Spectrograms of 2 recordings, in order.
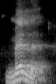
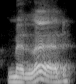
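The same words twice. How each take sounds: First: Meled with the accent on the first syllable, me; stress on first syllable. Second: Meled with the accent moved onto the last syllable, led; wrong final-syllable stress. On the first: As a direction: hit the me of meled, drop off on led. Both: Shown as a demonstration. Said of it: "Hear the difference?".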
